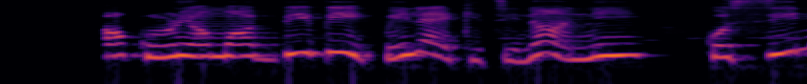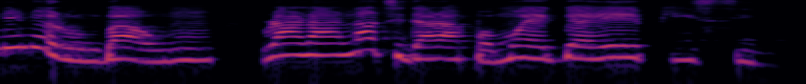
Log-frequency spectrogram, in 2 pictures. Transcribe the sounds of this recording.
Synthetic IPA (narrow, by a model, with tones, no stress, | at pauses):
ɔ˧kũ˨ɾ̃ĩ˧ɔ˧mɔ̃˧bi˦bi˦i˦˨k͡pĩ˨˦lɛ˦˨i˨ki˨ti˨nãː˦˨nĩ˦ | ko˨si˨˦nĩ˦nũ˦e˦˨ɾo˨ŋ̩˨ɡ͡ba˧˨o˨ũ˧ | ɾa˦ɾa˦la˦ti˧da˧ɾa˧k͡pɔ˨mɔ̃˦ɛ˧ɡ͡bɛ˦e˦pi˧si˨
